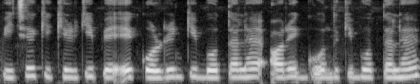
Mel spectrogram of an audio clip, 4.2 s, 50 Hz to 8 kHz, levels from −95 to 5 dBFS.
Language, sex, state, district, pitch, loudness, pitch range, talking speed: Hindi, female, Jharkhand, Ranchi, 225 Hz, -16 LUFS, 220-240 Hz, 230 wpm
